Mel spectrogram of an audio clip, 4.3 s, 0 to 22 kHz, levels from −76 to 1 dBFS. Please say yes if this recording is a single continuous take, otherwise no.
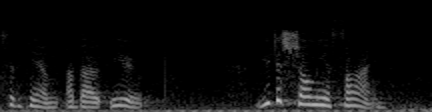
no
